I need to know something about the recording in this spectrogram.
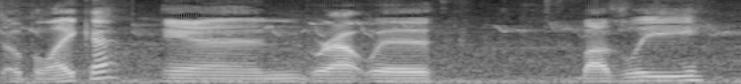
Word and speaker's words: Opelika: And we're gonna run into Auburn or Opelika to take the dogs to a dog park.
